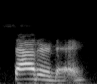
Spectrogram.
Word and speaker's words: Saturday: So in English we tend, or especially in American English, we tend to pronounce the T as a D. Saturday. Right? Saturday. It's like either a really light T sound or a D sound almost.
